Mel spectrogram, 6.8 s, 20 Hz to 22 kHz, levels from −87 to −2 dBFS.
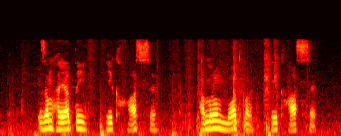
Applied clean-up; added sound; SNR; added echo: none; Walk, footsteps; 17 dB; none.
